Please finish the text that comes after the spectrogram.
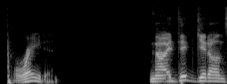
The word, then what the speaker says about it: Braden: There are many differences of Brandon, Brendan, and Braden. A lot of our callers still call me Brandon.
